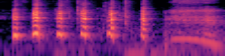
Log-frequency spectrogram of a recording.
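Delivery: long, high-pitched giggle; laughing. Real, not acted. Player whose foe fell too fast, giggling. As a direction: let out a run of high chuckles.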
